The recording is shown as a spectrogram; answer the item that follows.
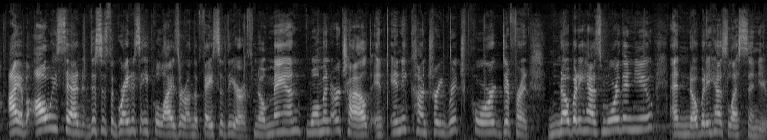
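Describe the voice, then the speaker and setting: Lively intonation marks a woman speaking at a moderate pace with music in the background. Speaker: sales speaker. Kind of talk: motivational speech / keynote to an audience. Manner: energetic, dynamic, upbeat.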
